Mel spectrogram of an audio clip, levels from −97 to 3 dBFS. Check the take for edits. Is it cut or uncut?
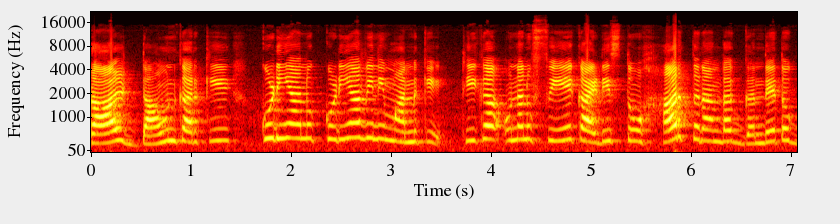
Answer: uncut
